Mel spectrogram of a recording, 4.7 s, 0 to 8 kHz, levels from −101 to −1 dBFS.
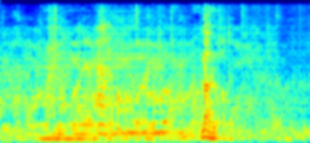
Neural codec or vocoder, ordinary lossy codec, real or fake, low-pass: codec, 16 kHz, 1 kbps, FreqCodec, larger model; none; fake; 7.2 kHz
